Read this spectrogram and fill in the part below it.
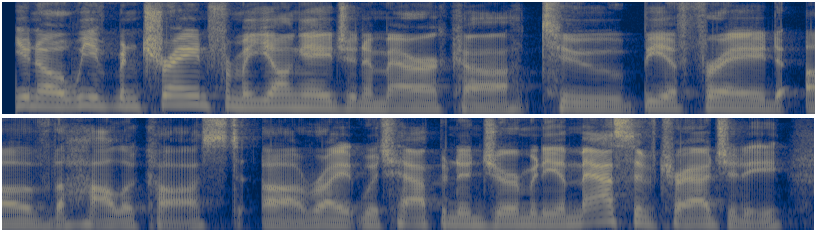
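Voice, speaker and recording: A man's voice: mid-range voice, moderate pace, few pauses, clean tone. A man giving casual, argumentative reaction commentary on a video. He is dismissive and keeps circling back with fillers. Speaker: online commentator.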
